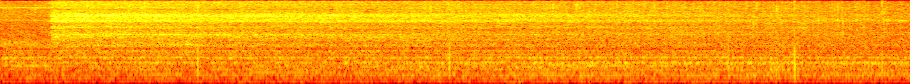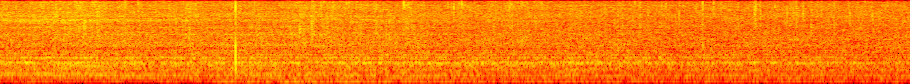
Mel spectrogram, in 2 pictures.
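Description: Electric multiple-unit passenger train at the station, a steady running noise and hiss with a faint hum, broken by two sharp clicks about four and six seconds in.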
